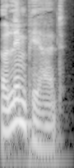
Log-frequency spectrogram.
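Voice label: "olympiad", British English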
